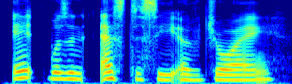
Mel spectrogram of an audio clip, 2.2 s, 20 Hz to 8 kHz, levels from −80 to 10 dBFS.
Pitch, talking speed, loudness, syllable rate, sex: 200 Hz, 165 wpm, -19 LUFS, 4.6 syllables/s, female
